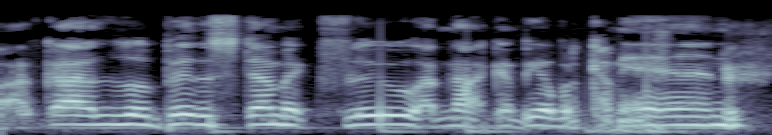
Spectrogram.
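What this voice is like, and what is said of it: Stoner-sounding impression voice. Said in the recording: “Why does your impression of Wayne sound like a stoner?”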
